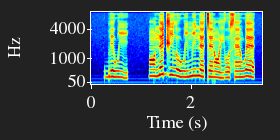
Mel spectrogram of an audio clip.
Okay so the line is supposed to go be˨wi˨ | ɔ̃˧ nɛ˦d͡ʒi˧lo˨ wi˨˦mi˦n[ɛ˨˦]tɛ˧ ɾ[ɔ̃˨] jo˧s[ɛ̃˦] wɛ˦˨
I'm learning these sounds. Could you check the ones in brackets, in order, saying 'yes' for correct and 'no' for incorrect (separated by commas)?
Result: no, yes, yes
